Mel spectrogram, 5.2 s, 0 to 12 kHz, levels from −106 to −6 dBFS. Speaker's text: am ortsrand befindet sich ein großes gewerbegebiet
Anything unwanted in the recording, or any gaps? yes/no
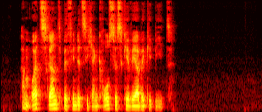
no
